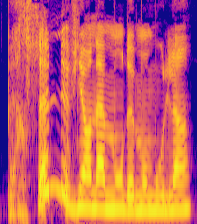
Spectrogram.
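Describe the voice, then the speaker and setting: A woman voicing a fussy, excitable female animal who keeps a mill, exclaiming in a high voice. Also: fairly quick, no echo, studio quality, natural voice. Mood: amazed. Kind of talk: storybook character voice.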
